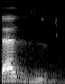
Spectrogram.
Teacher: Huruf za ni dia berada hujung lidah. Makhraj dia, tempat keluar dia hujung lidah.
